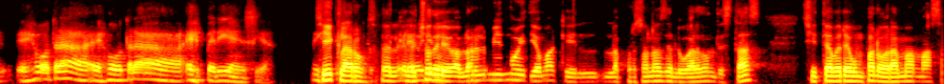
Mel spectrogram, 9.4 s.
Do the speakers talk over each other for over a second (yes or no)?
yes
